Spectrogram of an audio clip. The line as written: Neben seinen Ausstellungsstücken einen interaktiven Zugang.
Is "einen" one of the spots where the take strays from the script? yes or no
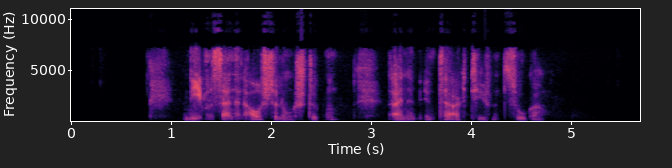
no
